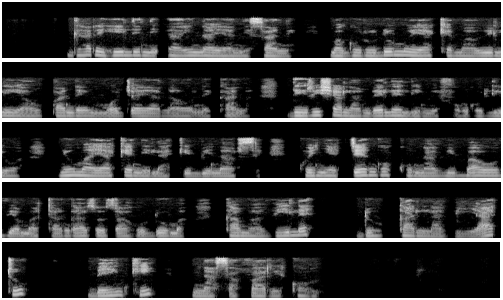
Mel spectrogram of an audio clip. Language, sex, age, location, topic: Swahili, female, 36-49, Nairobi, finance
